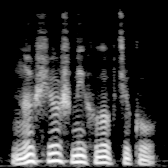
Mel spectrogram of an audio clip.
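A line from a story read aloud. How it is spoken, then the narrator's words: Captain's hesitant deep sigh. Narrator (Ukrainian): Наважився врешті-решт капітан, глибоко зітхнувши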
